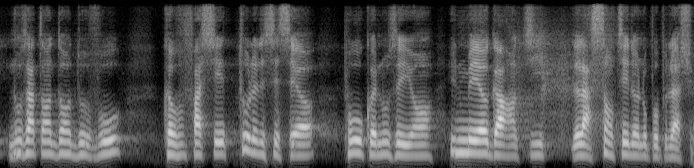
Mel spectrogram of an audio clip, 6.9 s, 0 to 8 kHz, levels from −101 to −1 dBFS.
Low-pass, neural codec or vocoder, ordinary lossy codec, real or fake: 7.2 kHz; codec, 24 kHz, 0.9 kbps, DualCodec; none; fake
